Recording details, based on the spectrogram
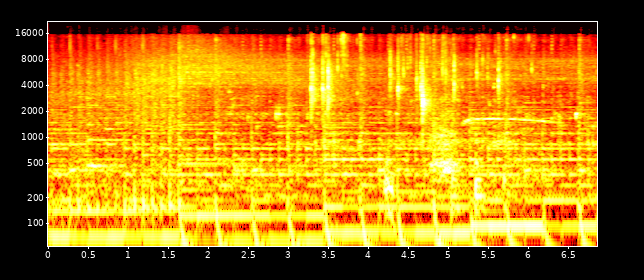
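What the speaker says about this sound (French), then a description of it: "Donc on va verser de l'eau tout simplement." Water poured into a treated kitchen sink runs and splashes steadily, with a low resonant flow and scattered drips and gurgles that swell slightly toward the end, no speech.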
